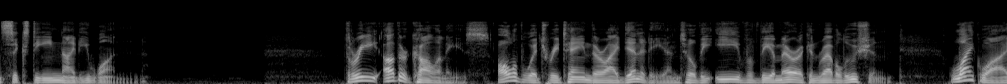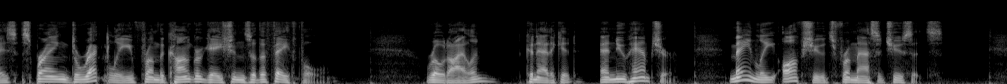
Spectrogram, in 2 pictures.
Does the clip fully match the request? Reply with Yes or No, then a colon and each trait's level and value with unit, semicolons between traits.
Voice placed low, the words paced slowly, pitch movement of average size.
Yes: low, 105 Hz; slow, 115 wpm; average, 4.3 semitones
